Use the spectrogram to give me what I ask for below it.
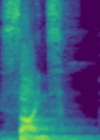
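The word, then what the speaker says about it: science: अब बात सी की करें तो सी जब एस के तुरंत बाद आता है तो सी साइलेंट रहता है, जैसे साइंस, सीन।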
